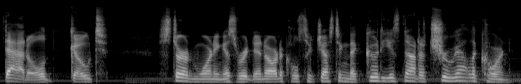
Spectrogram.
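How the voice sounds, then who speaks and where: A man voicing an excitable, protective father pony in a storybook, with a blustery, emphatic manner. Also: mid-range voice, fairly quick, soft background music, voice pushed up, close to an everyday voice. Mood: outraged.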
